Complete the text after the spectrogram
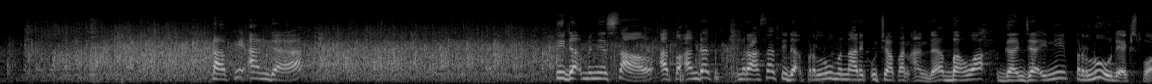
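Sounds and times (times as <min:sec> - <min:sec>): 
studio audience applause: 0:00.0 - 0:07.5
speech: 0:02.1 - 0:03.5, 0:05.6 - 0:11.5.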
